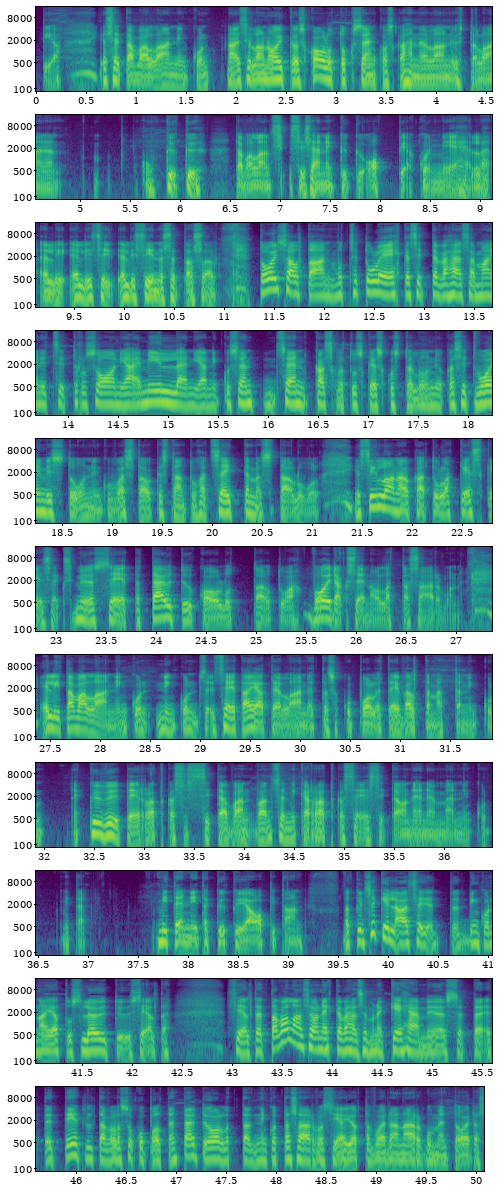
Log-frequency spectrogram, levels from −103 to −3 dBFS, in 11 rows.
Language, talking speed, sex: Finnish, 155 wpm, female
